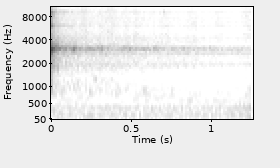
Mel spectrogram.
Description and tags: This comes from a drum synth function on an old mysterious electric organ. It also features the analog reverb enabled.
analog, cabinet, drums, reverb, speaker, synth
